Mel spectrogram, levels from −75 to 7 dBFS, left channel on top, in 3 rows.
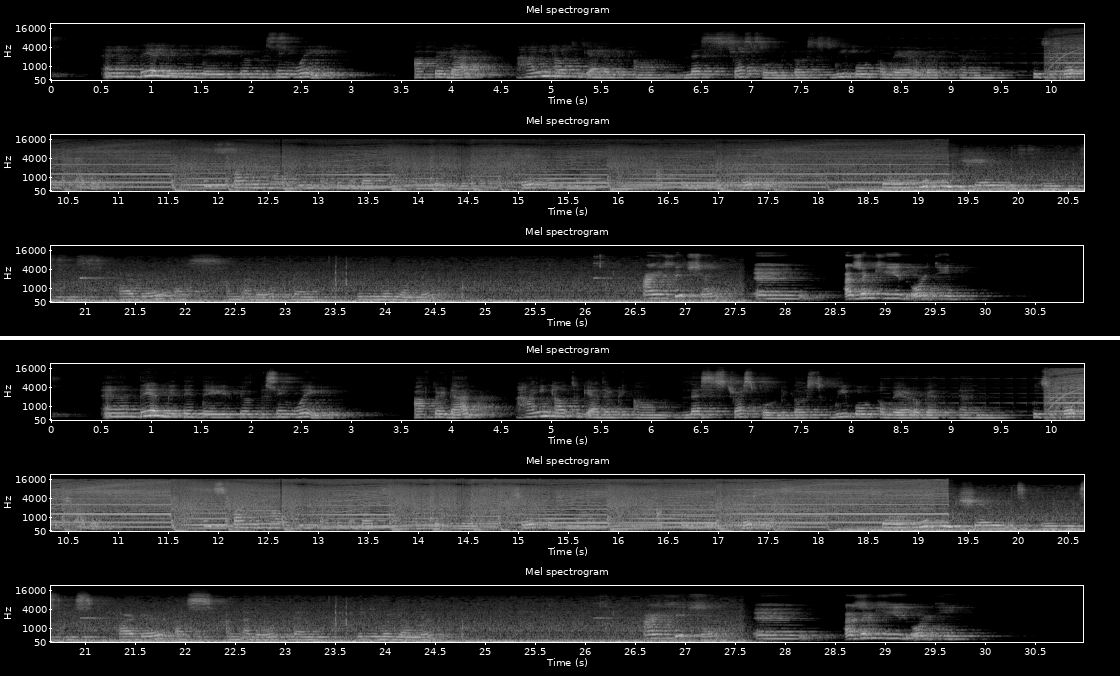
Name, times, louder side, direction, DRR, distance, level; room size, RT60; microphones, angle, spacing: voice 1, 0.5-2.8 3.6-4.2 4.7-9.4 9.8-10.9 11.9-17.8 18.5-21.1 21.3-23.3 23.7-24.5, right 2 dB, 85° right, 4 dB, 6.9 m, -25 dB
sound 1, 9.9-19.3, right 5 dB, 30° right, 1.2 m, -23 dB
sound 2, 18.1-27.6, equal, 5° right, 1.8 m, -25 dB
voice 2, 26.6-27.4 27.7-28.2 28.6-29.7, left 2 dB, 45° left, 6 dB, 5.7 m, -24 dB
27.0 x 25.5 x 7.9 m, 0.85 s
head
